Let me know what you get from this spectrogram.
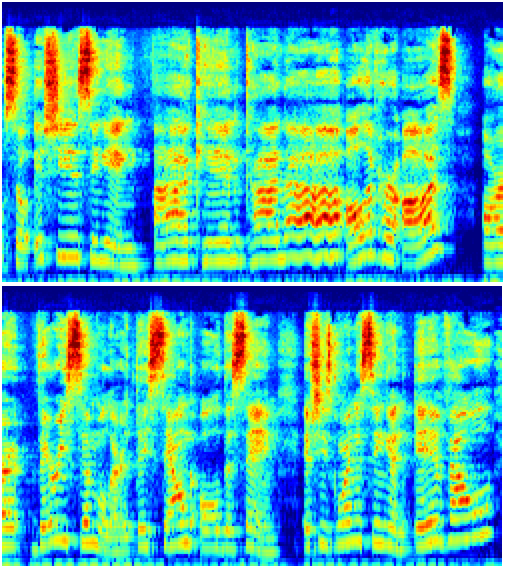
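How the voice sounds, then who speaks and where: Slightly high-voiced woman analyzing singing. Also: a bit bright. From not Filipino; studied singing. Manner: analytical, enthusiastic, thinks aloud with fillers. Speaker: vocal coach reacting to a song. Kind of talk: casual reaction commentary.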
